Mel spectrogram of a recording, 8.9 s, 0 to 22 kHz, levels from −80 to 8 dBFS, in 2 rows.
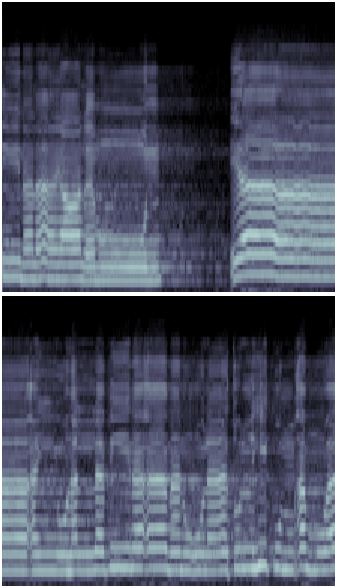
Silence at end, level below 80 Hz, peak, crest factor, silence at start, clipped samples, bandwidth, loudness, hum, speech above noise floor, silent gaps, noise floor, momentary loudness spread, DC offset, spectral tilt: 0 s; -64 dBFS; -2 dBFS; 14 dB; 0 s; under 0.1%; 13.5 kHz; -17 LUFS; none; 30 dB; none; -47 dBFS; 8 LU; under 0.1%; -3.5 dB/octave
